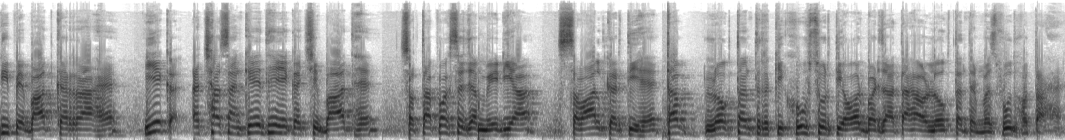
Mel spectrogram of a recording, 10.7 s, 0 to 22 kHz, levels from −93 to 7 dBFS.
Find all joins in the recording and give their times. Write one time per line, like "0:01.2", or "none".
0:03.8
0:04.8
0:06.6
